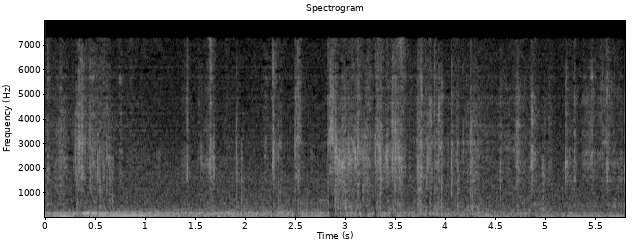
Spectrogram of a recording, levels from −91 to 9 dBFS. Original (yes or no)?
no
